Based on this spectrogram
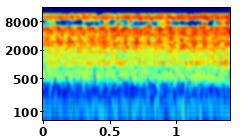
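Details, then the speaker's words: Mazda MX-5 Mk1 on its first start after standing about 10 years: busy, rattly, loud idle with a quick, constant tick throughout; ticking source not pinned down, possibly oil not yet circulated. "It's ticking a lot though."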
